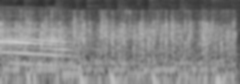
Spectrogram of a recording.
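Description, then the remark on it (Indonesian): A burst of applause sound effect, a steady dense patter of many hands clapping at a fairly loud level for a couple of seconds, opening with a brief falling whistle-like tone. “Ada tepuk tangannya.”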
